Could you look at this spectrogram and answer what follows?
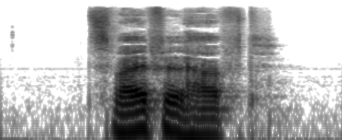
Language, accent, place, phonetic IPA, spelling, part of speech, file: German, Germany, Berlin, [ˈt͡svaɪ̯fl̩haft], zweifelhaft, adjective, De-zweifelhaft.ogg
- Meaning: 1. doubtful, not certain 2. dubious, questionable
